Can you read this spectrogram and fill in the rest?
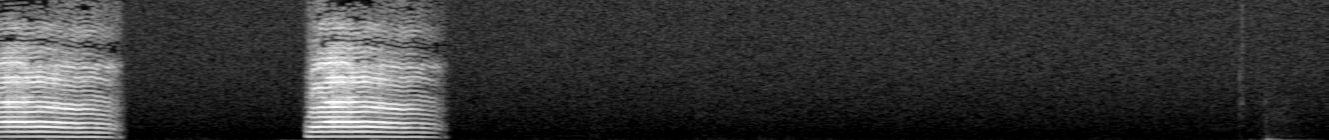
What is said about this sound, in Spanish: Pero luego oí el maullido de un gato y me tranquilicé.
